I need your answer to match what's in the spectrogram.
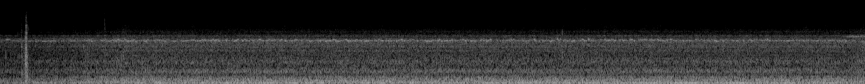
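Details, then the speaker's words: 2023 Toyota Tundra SR 4x4, since about 1500 km: a thin steady whistle over the soft rush of blower air from the rear vents, loudest at the right side, worst with heat above 20 degrees on medium to high; dealer has a fix scheduled. "So it's got that annoying little rushing wind whistling sound. And it kind of gets annoying when you're driving, especially, you know, you're driving a new truck, you don't want to hear that."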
